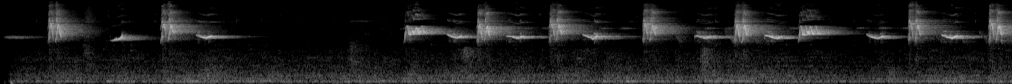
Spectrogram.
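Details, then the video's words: Male kinoi giving loud, repeated notes, each a sharp downward sweep ending in a short steady whistle. Two come singly, then after a pause they run on steadily about twice a second. "burung kinoi jantan"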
